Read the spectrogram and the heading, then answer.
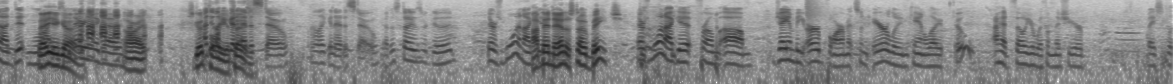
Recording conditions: busy venue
